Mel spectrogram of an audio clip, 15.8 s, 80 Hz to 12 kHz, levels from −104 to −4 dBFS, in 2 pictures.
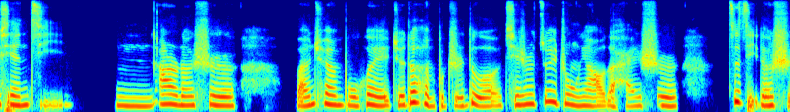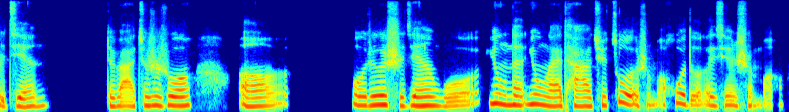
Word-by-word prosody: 先 240 -2 +3
级。 240 -1 -11 0.4
嗯， 215 -2 -2
二 260 -1 +4
呢 230 0 +2
是， 225 -2 +1 0.6
完 225 +3 +2
全 255 -3 +2
不 225 -2 -1
会， 225 -2 +3
觉 235 - 0
得 300 +4 +6
很 255 -7 0
不 220 - -5
值 210 0 -3
得， 215 -2 0
其 240 +2 -1
实 260 +2 +2
最 315 +4 +2
重 245 -5 0
要 215 - 0
的 - - -2
还 210 0 -7
是 220 -1 0 0.5
自 320 -3 +5
己 - - -4
的 225 -1 +3
时 - - -2
间。 210 +1 -2 0.6
对 210 - -1
吧？ 105 0 -1
就 225 - -3
是 230 - +1
说， 225 0 +3 0.5
呃， 215 +6 -1 0.6
我 235 -3 +1
这 235 - +3
个 245 0 +7
时 220 -2 -3
间 225 0 +3
我 110 - -4
用 270 -3 +2
在 240 -1 +3
用 255 0 +1
来 215 0 +2
它 215 -1 -1
去 230 +2 -4
做 260 +2 +1
了 245 - -1
什 245 +1 -10
么， 260 - -11
获 275 -3 0
得 - - -4
了 - - -5
一 - - -3
些 235 +2 -4
什 225 +1 -6
么。 245 +4 -12
230 Hz, 220 characters per minute, -26 LUFS, 215-245 Hz, 0.6 s, 个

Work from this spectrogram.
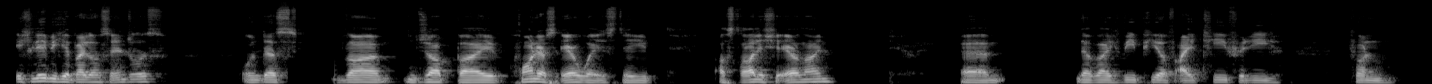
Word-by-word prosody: ich 130 0 -4
lebe 145 0 +4
hier 130 - +3
bei 115 - +4
Los 110 -1 -2
Angeles 120 +4 -4 0.7
und 100 -1 -5
das 105 -1 +1 0.4
war 105 +4 +2
'n 110 -4 -4
Job 105 +1 +2
bei 100 -1 +4 0.2
Qantas - - +4
Airways, 95 -4 +1
die 90 -1 -5 0.6
australische 110 +1 +1
Airline. 125 +4 +1 1.3
Ähm, 95 -1 -1 0.7
da 105 -2 -1
war 105 -1 +2
ich 100 - -6
VP 105 0 -3
of 95 - -2
IT 90 0 +1 0.2
für 95 - -5
die 95 -1 -8 0.7
von, 95 -3 -4
äh, - - -38
105 Hz, 115 wpm, -24 LUFS, 95-110 Hz, 1.3 s, lebe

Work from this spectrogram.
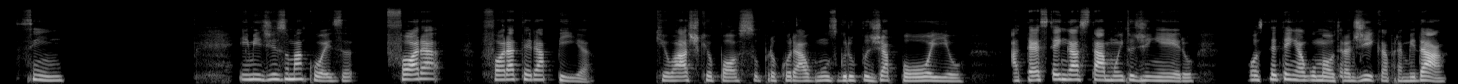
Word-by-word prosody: Sim. 190 -5 -5 1.7
E 230 - -3
me 230 -1 +1
diz 230 +2 -1
uma 245 0 +4
coisa, 170 -6 -4 0.3
fora 245 +2 +4 0.4
fora 220 0 +2
a - - 0
terapia, 215 - -3 0.6
que - - -5
eu 180 - -2
acho 180 +1 +3
que - - -5
eu - - -4
posso 170 +1 -4
procurar 180 -2 -2
alguns 175 +2 -3
grupos 185 0 0
de 160 - -2
apoio, 170 -4 -1 0.4
até 180 +3 +2
sem 230 +3 +1
gastar 220 -2 +5
muito 195 +1 -1
dinheiro, 175 -4 -2 0.5
você 215 +2 0
tem 225 -2 +1
alguma 190 -1 +1
outra 175 +1 -1
dica 185 -1 -1
para 165 - -8
me 170 +1 -2
dar? 180 -5 +7
190 Hz, 140 wpm, -23 LUFS, 175-220 Hz, 1.7 s, dar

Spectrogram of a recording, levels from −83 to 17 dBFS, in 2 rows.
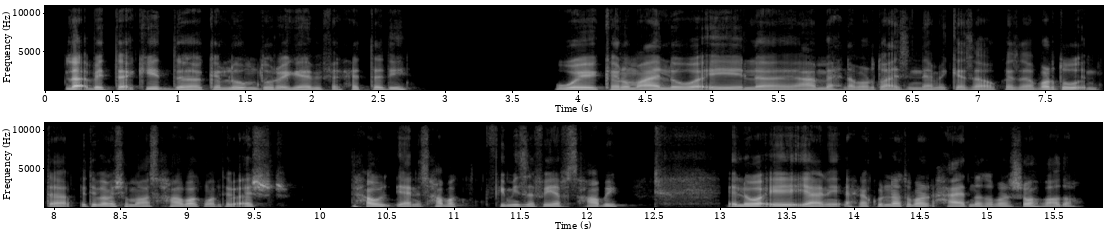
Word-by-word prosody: لأ - - +8
بالتأكيد 110 +1 +1
كان 100 +1 -4
لهم 125 0 +1
دور 120 0 -2
إيجابي 110 +2 0
في 110 - -12
الحتّة 120 -4 -4
دي 120 +7 -4 1.1
وكانوا 100 +5 +3
معاه 105 0 +5
اللي 115 0 0
هو 110 0 +2
إيه 110 0 +1
يا - - -1
لا 100 -2 -2
عم 105 +2 -1
إحنا 100 -2 -5
برضو 100 0 -3
عايزين 95 +1 -4
نعمل 95 -1 -5
كذا - - -4
أو - - -4
كذا، 95 0 -5
برضو 125 +4 +1
أنت 95 -3 -2
بتبقى 125 0 -1
ماشي 130 +2 -1
مع 105 -4 0
صحابك، 125 +5 0
ما 105 - -1
بتبقاش 130 +6 -2 0.4
تحاول 120 0 +2
يعني 95 -2 0
صحابك 135 +7 -1 0.2
في 120 - -6
ميزة 120 0 -2
فيّا 115 +1 0
في 120 - -12
صحابي 135 +4 -2 0.8
اللي 105 - +2
هو 120 - +8
إيه، 115 -1 +2
يعني 95 -1 +3
إحنا 120 +5 -3
كلّنا 125 +2 -4
يُعتبر 135 -1 +1
حياتنا 120 +5 0
تُعتبر 120 +3 -2
شبه 120 +1 +2
بعضها، 90 0 -3
110 Hz, 195 wpm, -25 LUFS, 100-125 Hz, 1.1 s, لأ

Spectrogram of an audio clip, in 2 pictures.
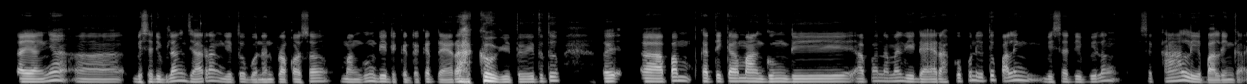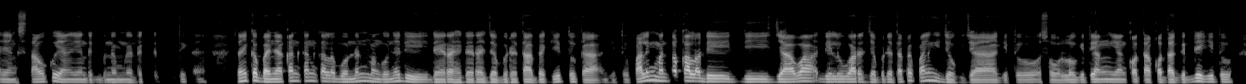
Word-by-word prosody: sayangnya, 135 +10 +4
eee, 120 -2 -4 0.2
bisa 120 0 -2
dibilang 130 +7 0
jarang 145 +5 -1
gitu 125 +1 -3
Bondan 110 0 -2
Prakoso 130 +8 -1
manggung 120 +5 -2
di 140 -3 +1
deket-deket 110 +2 -4
daerahku 125 +9 +8
gitu, 120 0 -1
itu 125 +3 -1
tuh, 180 +5 0 0.5
eee 145 - +6 0.2
eee, 140 -1 +5
apam, 175 +3 +3
ketika 145 0 +2
manggung 135 -1 +2
di 130 0 +2 0.5
apa 130 +4 -5
namanya, 155 +1 -4
di 130 - -2
daerahku 120 +3 -1
pun 195 - -3
itu 185 +4 -3
paling 200 -3 -2
bisa 125 +1 -4
dibilang 130 - -5 0.2
sekali 150 +2 -1
paling 105 0 0
Kak, 105 0 -8
yang 110 -1 -4
setahuku 120 +8 -4
yah 115 - -4
yang 115 -1 -4
dek 110 - -9
bener-bener 110 0 -6
deket - - -15 0.2
gitu, - - -13
Kak. - - -17 0.2
Soalnya 160 +5 0
kebanyakan 130 +1 +2
kan 170 - -1
kalau 140 -3 0
Bondan 130 +6 -2
manggungnya 130 0 -2
di 120 -7 -1
daerah-daerah 110 0 0
Jabodetabek 115 0 -1
gitu 125 -1 -5
kak, 105 -1 -2
gitu. 105 +1 -16
Paling 185 - +2
mentok 170 +4 0
kalau 160 -4 +4
di 135 -3 +1
di 125 0 -2
Jawa, 130 +4 +3
di 125 0 -3
luar 125 0 +1
Jabodetabek 120 +7 -3
paling 170 -5 -2
Jogja 105 -1 -1
gitu, 110 +1 -7
Solo 105 0 -4
gitu, 115 +2 -1
yang 115 0 -1
yang 115 -1 -2
kota-kota 110 0 0
gede 125 +6 0
gitu, 115 0 -4
125 Hz, 175 wpm, -23 LUFS, 115-145 Hz, 0.5 s, daerahku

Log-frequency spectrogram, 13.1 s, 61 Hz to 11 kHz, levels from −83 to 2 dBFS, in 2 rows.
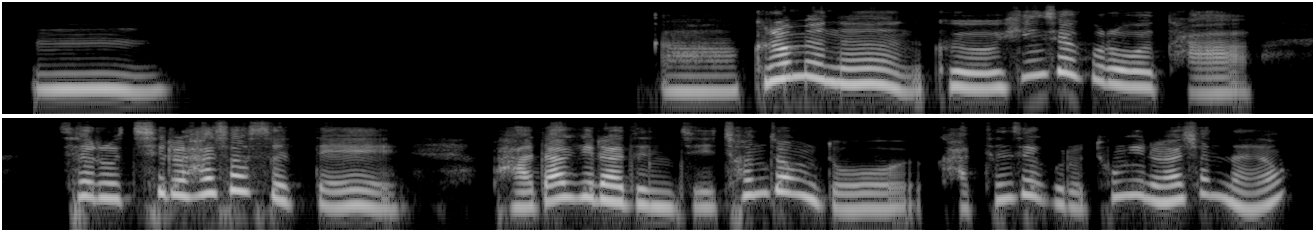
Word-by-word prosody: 음. 200 -2 -3 2.4
아 180 0 -6
그러면은 270 - +4
그 210 -2 +1
흰색으로 305 - 0
다 170 -2 -7 0.6
새로 280 -2 0
칠을 310 +5 +1
하셨을 335 -4 +3
때 190 -6 -3 0.4
바닥이라든지 200 -4 +2
천장도 250 - -1
같은 175 +11 -7
색으로 235 - -5
통일을 290 - -2
하셨나요? 250 - -2
230 Hz, 190 characters per minute, -28 LUFS, 185-290 Hz, 2.4 s, 그러면은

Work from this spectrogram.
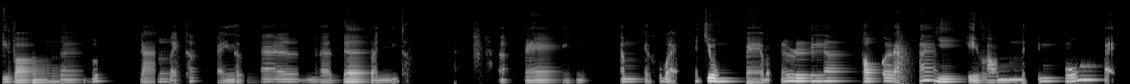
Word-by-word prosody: kỳ 110 - -3
vọng 100 +3 0
mà 105 0 -6
b - - -10 0.4
đặt 100 0 -5
cho 125 - -7
bản 95 -1 -6
thân 150 0 -11 0.2
bạn 100 +1 -4
thực 100 -2 -8
ra 125 0 -4 0.4
là 100 -1 -5
đều 105 -1 +4
là 90 - -2
những 95 +6 -5
th - - -18 0.9
ờ, 105 0 -9
mẹ, 100 +1 -1
ừm, 90 +3 -10 0.4
ba 125 - -3
mẹ 125 -4 -4
của 135 - -6
bạn 310 - +1
nói 145 - -5
chung, 135 -3 +7
mẹ 90 +2 -2
bạn - - -4
nói 150 +2 +2
riêng 150 -1 +5
á, 150 0 -1
không 135 -1 +4
có 155 -1 +3
đặt - - -2
quá 195 +1 +2
nhiều 120 -1 +3
kỳ 100 -1 +3
vọng 100 +3 +1
để 110 +6 -4
muốn 145 +9 +2
bạn - - -3
120 Hz, 210 wpm, -24 LUFS, 100-145 Hz, 0.9 s, chung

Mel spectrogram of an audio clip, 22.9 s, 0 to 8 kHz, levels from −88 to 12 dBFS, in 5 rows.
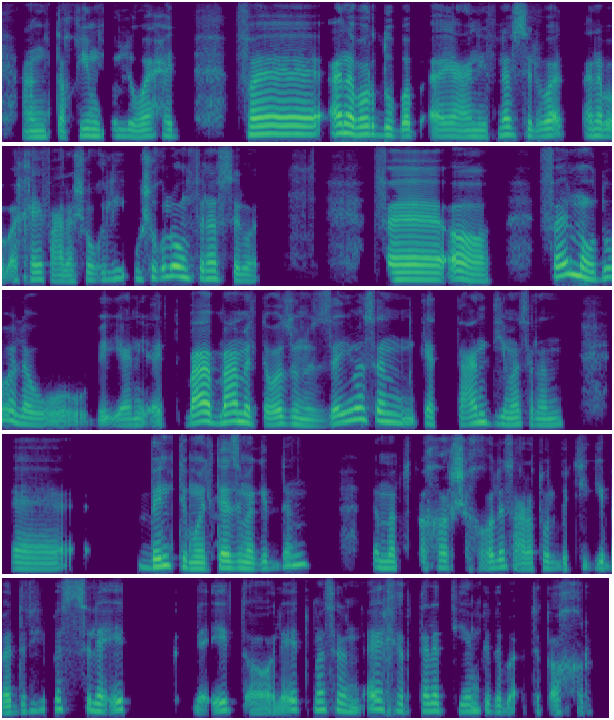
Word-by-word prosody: عن 125 +1 -2
تقييم 145 -1 -2
كُل 140 -1 -7
واحد، 140 +2 -2 0.4
فأنا 180 +2 +6
برضه 170 -2 +4
بابقى 140 -1 -1
يعني 130 -1 -1
في 155 - -13
نفس 170 -2 0
الوقت 145 +1 0
أنا 145 0 0
بابقى - - -3
خايِف 155 -3 -2
على 120 -1 -3
شُغلي 150 +6 -6
وشُغلهم 200 +5 +3
في 175 - -4
نفس 170 -4 -1
الوقت، 130 -2 -4 0.8
ف - - -4 0.4
آه، 130 -7 +4 0.4
فالموضوع 210 -4 +4
لو 135 -9 -4
ب - - -8
يعني 125 +1 -4 0.2
باع 195 +5 +9
باعمل 180 0 +4
توازن 140 -1 -1
إزاي 145 - 0
مثلًا. 205 -7 +2
كانت 150 -3 -4 0.2
عندي 150 0 -1
مثلًا 130 -1 -4 0.5
آآ، 120 -2 -4 0.5
بنت 170 +3 +3
مُلتزِمة 130 +1 +2
جدًا، 195 - -5 0.5
ما 140 -3 -1
بتتأخرِش 150 +2 -5
خالص، 160 +4 -4
على 120 -1 -2
طول 140 +1 -7
بتيجي 120 - -9
بدري، 150 +8 -5
بس 200 0 -5
لقيت 180 +2 0 0.5
لقيت 175 +1 -4
آه، - - -4
لقيت 190 - -3
مثلًا 185 -3 -2
آخر 175 -5 -2
3 165 -1 0
أيام 150 +1 -2
كده 155 -2 -7
بقِت - - -10
تتأخر. - - -10
155 Hz, 150 wpm, -24 LUFS, 135-180 Hz, 0.8 s, باع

